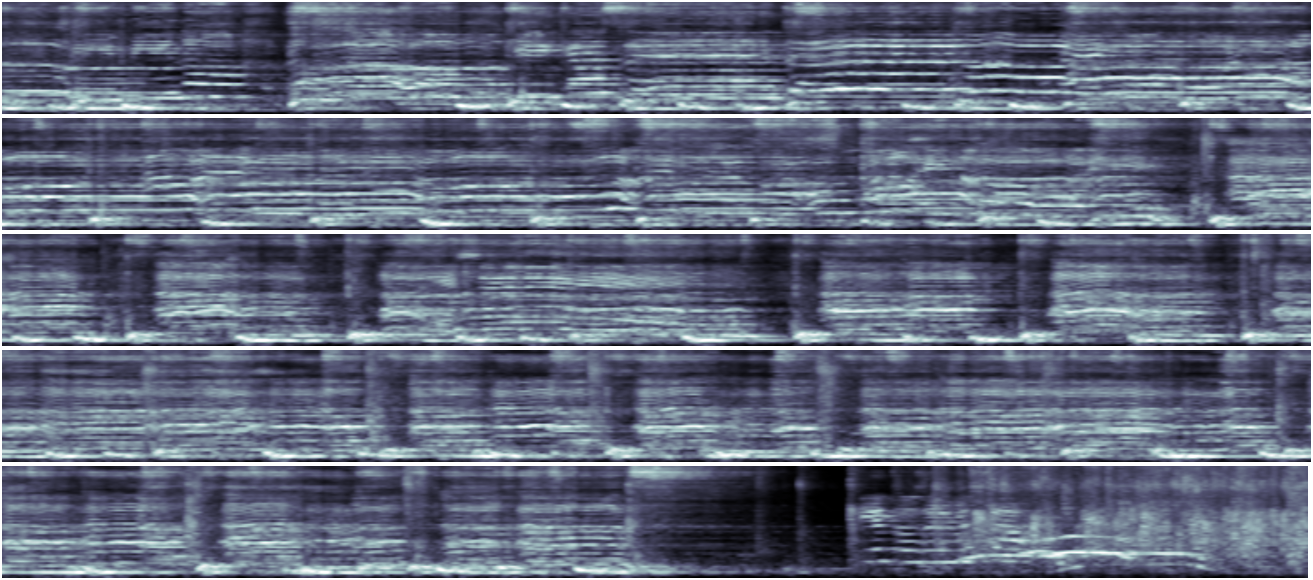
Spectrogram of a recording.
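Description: Mixed-voice a cappella group singing a pop arrangement through microphones, several harmony parts over a sung bass line with a steady vocal-percussion beat. The song ends just at the close.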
